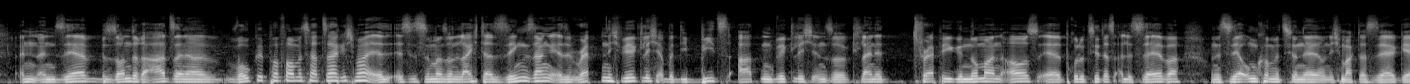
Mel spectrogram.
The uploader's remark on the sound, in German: Der BACKSPIN Stammtisch live vom Splash! 22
